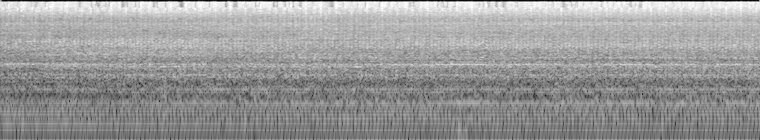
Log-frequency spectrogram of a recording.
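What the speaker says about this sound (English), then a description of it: "why your car engine vibrates, why at idle" A car engine idles steadily throughout, a continuous dense mechanical rumble with a slight vibrating hum from a faulty engine mount, fairly loud and with no voices.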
